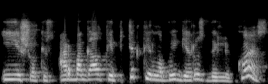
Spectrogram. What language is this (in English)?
Lithuanian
